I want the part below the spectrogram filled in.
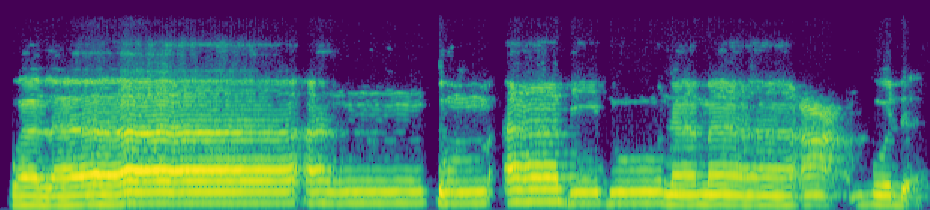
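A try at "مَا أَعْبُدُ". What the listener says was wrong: Oke, pada kata ma'a'bud. Ma'a'bud. A-nya jelaskan dulu. Ma'a'bud.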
